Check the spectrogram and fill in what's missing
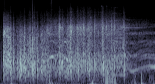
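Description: Rapid automatic gunfire from enemy weapons in a shooting video game, a dense burst of fast shots sounding loud and continuous for about two seconds before tailing off.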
